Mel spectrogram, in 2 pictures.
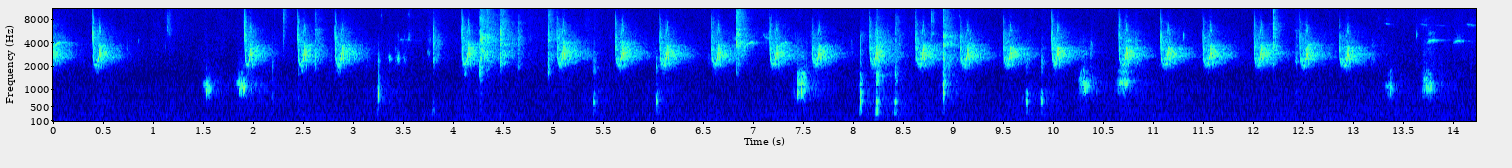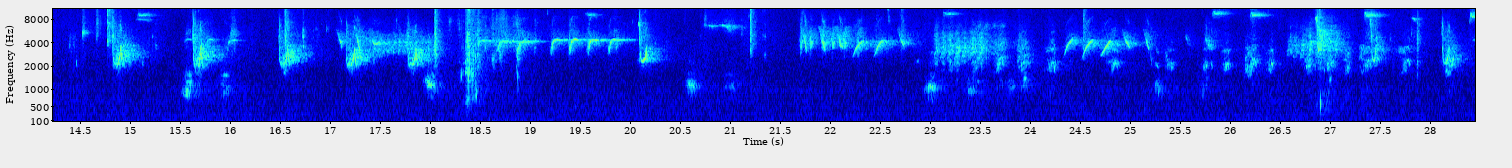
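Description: Faint woodland birdsong: several birds chirping in quick series of short high notes, with rapid trills now and then.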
